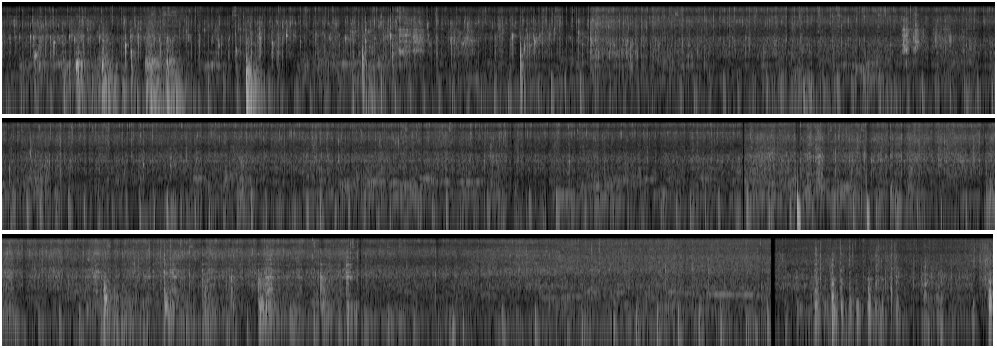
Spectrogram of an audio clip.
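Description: Hot oil sizzling in a kadhai as cumin seeds and then chopped onions fry, with a spatula scraping and knocking against the pan as the onions are stirred.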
